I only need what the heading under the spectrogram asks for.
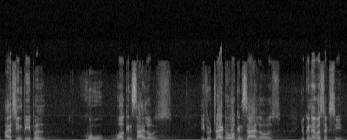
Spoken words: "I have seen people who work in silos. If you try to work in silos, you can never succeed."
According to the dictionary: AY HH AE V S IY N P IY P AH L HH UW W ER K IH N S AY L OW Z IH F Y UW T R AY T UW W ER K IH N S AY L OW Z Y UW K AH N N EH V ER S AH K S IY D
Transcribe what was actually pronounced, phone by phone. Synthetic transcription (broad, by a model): AY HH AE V S IY N P IY P AH L HH UW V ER K IH N S AY L OW Z IH F Y UW T R AY T UW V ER K IH N S AY L OW Z Y UW K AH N N EH V ER S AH K S IY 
